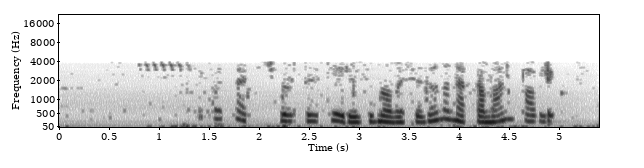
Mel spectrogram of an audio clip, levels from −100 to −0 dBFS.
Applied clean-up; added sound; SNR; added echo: classical method spectral subtraction.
